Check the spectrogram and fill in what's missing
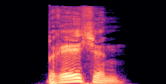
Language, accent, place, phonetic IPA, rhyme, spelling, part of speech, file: German, Germany, Berlin, [ˈbʁɛːçn̩], -ɛːçn̩, brächen, verb, De-brächen.ogg
- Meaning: first/third-person plural subjunctive II of brechen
